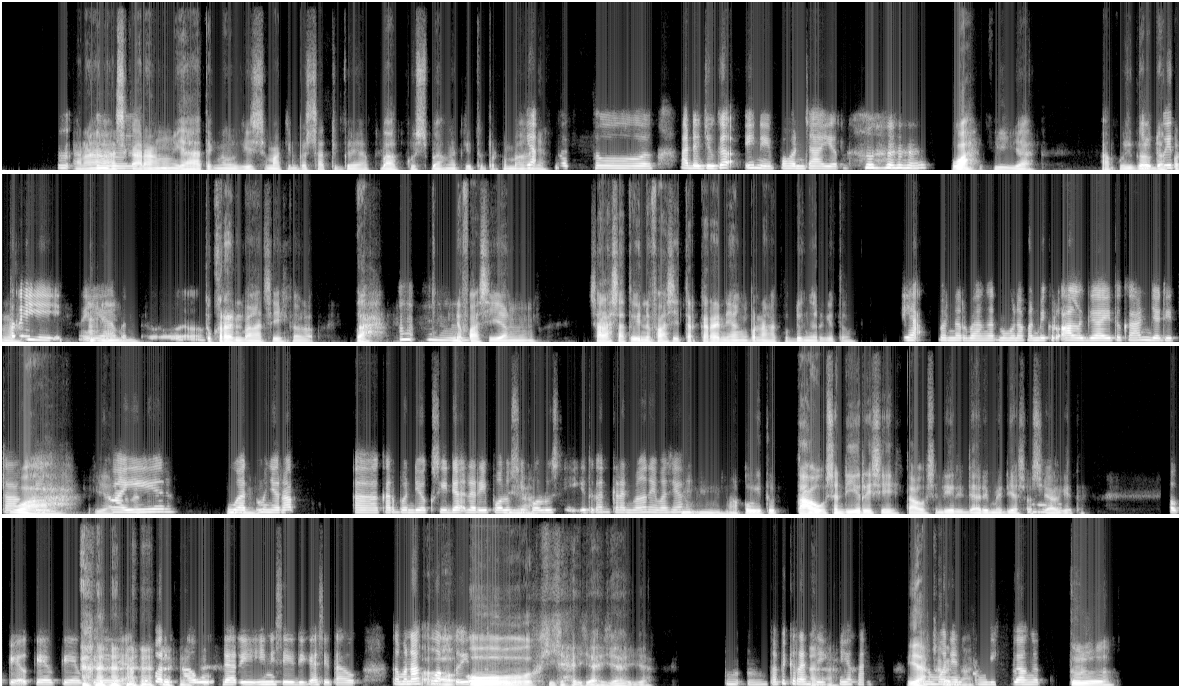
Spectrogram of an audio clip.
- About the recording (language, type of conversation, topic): Indonesian, unstructured, Bagaimana peran teknologi dalam menjaga kelestarian lingkungan saat ini?
- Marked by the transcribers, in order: laugh; in English: "Liquid tree"; tapping; tsk; chuckle; laughing while speaking: "iya iya"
